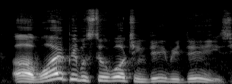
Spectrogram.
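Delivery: high, snooty, condescending, stuck-up disdainful voice. Mocking people who look down on others: imitating a snob. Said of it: "snobs that are like".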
